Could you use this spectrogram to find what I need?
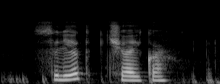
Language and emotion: Russian, neutral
